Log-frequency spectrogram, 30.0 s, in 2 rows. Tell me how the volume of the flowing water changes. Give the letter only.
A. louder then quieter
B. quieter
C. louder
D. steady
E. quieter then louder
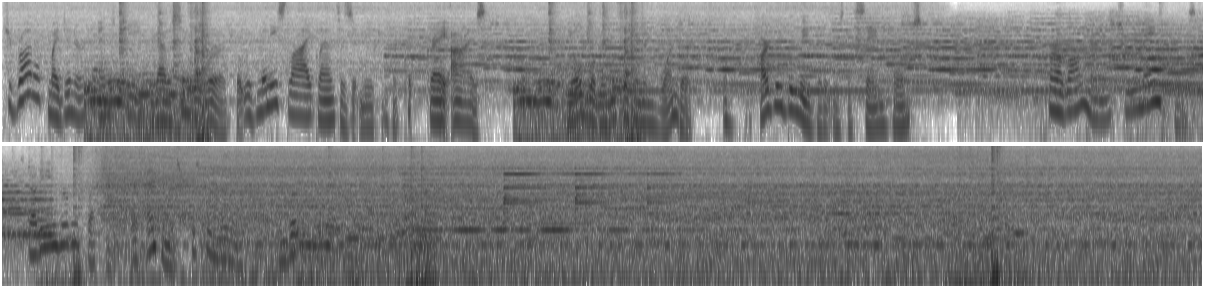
C.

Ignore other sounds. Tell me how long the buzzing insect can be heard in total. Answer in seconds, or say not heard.
not heard.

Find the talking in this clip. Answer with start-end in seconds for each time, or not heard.
0.0-6.0, 7.0-11.6, 13.1-18.7.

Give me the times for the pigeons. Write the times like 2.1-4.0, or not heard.
1.0-2.6, 6.3-8.1, 14.0-16.2, 18.6-20.6, 25.4-27.9.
